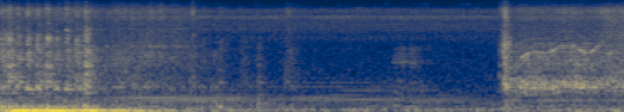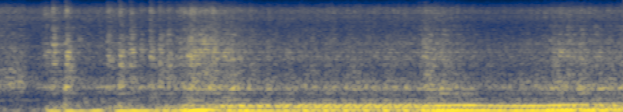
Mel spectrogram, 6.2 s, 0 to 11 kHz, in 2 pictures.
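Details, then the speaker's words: Original one-owner 1969 Ford Mustang Mach 1 with a leaking fuel tank, outdoors after coming off the trailer: quiet cranking, then V8 catches and settles into a steady, even low rumble that picks up slightly; starts and runs fine. "So at least you can hear it run and see that it moves under its own power."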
